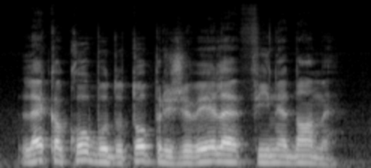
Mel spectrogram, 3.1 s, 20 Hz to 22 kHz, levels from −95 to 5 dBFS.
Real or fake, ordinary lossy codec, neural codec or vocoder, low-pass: real; none; none; 19.8 kHz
